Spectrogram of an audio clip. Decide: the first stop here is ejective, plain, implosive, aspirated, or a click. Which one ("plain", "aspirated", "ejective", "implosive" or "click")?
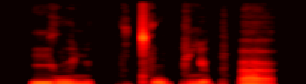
ejective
